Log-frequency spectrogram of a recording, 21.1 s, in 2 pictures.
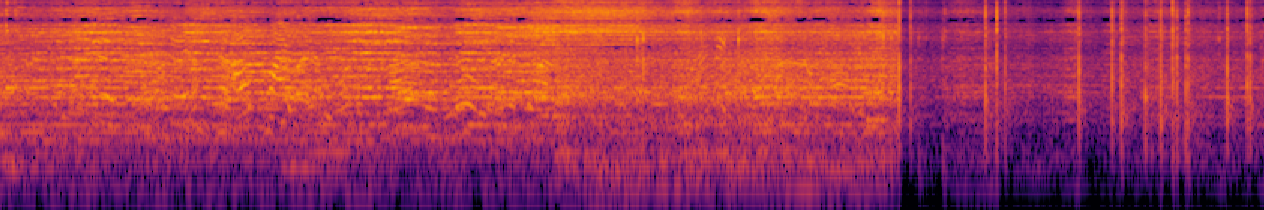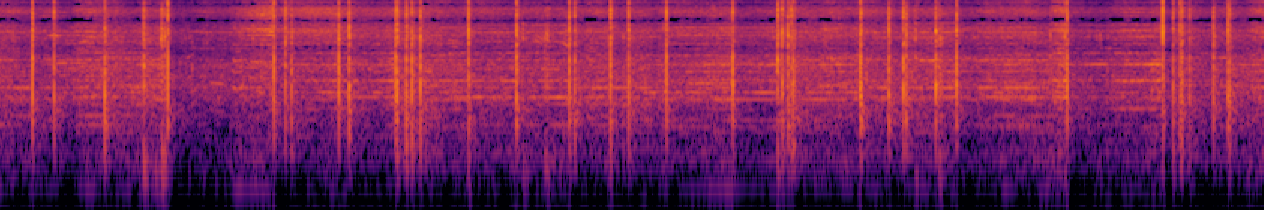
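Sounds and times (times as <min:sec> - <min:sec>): show music: 0:00.0 - 0:21.0
fireworks bangs and pops: 0:05.0 - 0:06.3, 0:07.3 - 0:21.0.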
